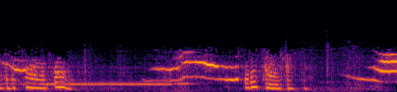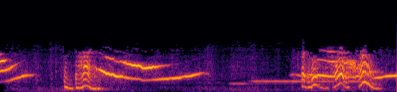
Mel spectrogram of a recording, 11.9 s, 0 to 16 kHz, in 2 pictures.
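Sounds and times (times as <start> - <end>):
cat yowling: 0.0 - 1.2, 2.2 - 3.6, 5.2 - 6.6, 7.4 - 9.1, 10.4 - 11.9
speech: 0.5 - 1.2, 3.7 - 4.6, 7.2 - 7.6, 10.5 - 11.8.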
